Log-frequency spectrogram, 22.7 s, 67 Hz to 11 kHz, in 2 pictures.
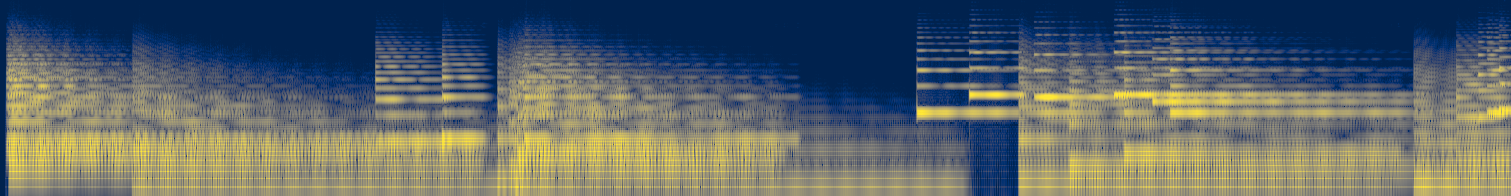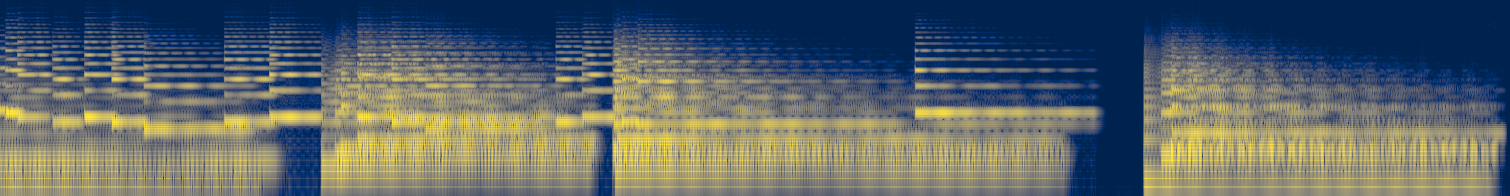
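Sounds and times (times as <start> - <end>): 
electric piano: 0.0 - 22.6.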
